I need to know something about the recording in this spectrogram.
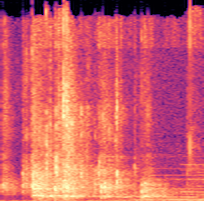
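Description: Scattered hand clapping, with the show's background music carrying held notes from about halfway through.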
